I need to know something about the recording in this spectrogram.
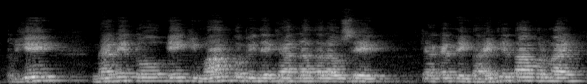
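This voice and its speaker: A man teaching prayer recitation, chanting phrases slowly and carefully correcting pronunciation. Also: on the high side, fairly even intonation. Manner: drawn-out chanted demonstrations of phrases; repeats and corrects pronunciation patiently. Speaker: religious teacher. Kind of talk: recitation lesson. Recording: echoey, distant from the mic.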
